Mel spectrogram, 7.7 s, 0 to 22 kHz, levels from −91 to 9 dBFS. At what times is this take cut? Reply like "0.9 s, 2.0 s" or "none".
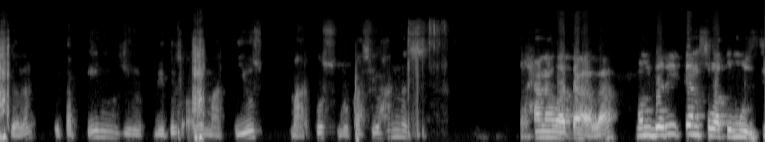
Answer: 5.3 s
